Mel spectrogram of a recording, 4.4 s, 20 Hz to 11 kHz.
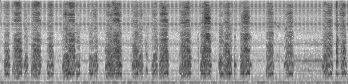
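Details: Seven nestling Northern Flickers near fledging call from the nest on June 12 at 6 am, producing insistent harsh buzzy notes about twice a second with brief gaps, over a low humming background.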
